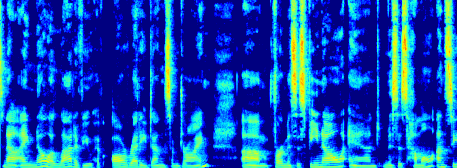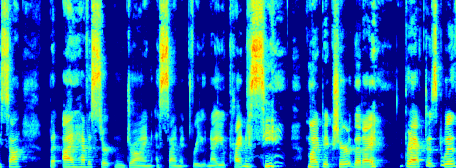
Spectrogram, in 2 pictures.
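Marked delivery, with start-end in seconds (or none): 9.9-13.7 talking through laughter. Showing a practice drawing made on a laptop, laughing while talking. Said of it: "I can't stop laughing".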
